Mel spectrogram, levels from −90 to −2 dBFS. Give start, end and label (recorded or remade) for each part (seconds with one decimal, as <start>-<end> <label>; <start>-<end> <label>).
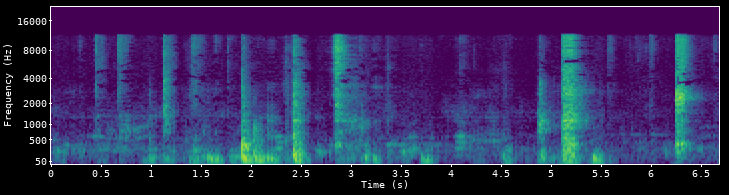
0.0-2.2 recorded; 2.2-3.5 remade; 3.5-6.7 recorded

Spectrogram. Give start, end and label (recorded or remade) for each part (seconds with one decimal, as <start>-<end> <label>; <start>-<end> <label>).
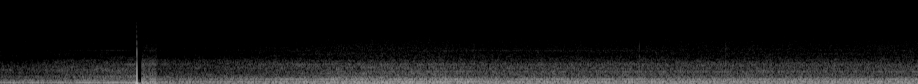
0.0-9.2 recorded

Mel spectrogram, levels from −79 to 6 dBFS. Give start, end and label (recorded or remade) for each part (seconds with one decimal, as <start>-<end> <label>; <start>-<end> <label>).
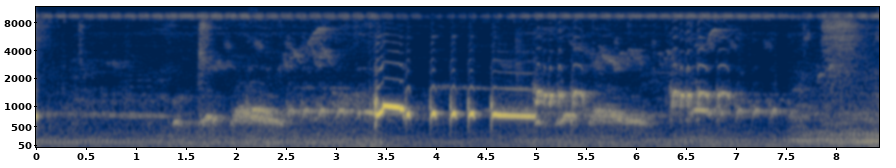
0.0-8.4 recorded

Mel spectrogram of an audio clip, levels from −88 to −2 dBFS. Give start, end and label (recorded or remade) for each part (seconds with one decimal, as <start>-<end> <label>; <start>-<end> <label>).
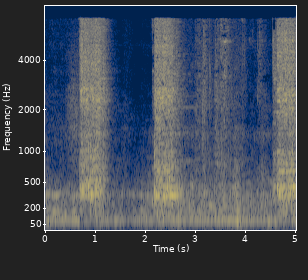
0.0-0.4 recorded; 0.4-1.1 remade; 1.1-5.0 recorded

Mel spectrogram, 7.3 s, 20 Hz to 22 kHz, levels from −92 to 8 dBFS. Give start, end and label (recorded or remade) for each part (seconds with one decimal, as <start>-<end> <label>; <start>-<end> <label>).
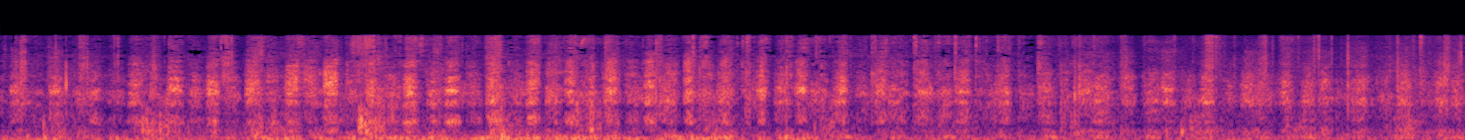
0.0-5.5 recorded; 5.5-7.3 remade

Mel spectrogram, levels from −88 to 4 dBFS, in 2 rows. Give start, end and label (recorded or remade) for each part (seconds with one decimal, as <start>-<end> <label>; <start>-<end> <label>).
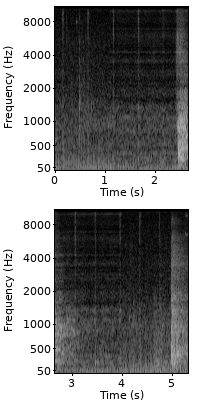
0.0-1.1 recorded; 1.1-4.0 remade; 4.0-5.3 recorded

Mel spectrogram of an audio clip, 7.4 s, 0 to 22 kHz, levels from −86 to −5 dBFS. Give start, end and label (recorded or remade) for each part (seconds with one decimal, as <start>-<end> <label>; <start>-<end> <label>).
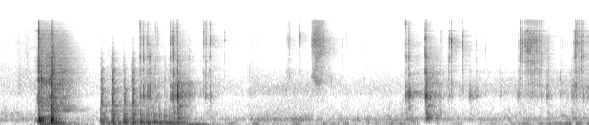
0.0-0.4 recorded; 0.4-1.1 remade; 1.1-5.2 recorded; 5.2-7.4 remade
